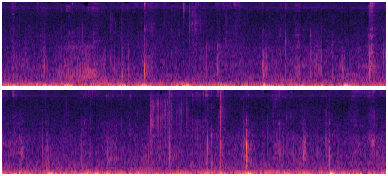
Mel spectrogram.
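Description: Close-miked eating sounds: chewing and mouth smacks as chicken biryani and chicken are eaten by hand, heard as many short sharp clicks over a steady low hum.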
